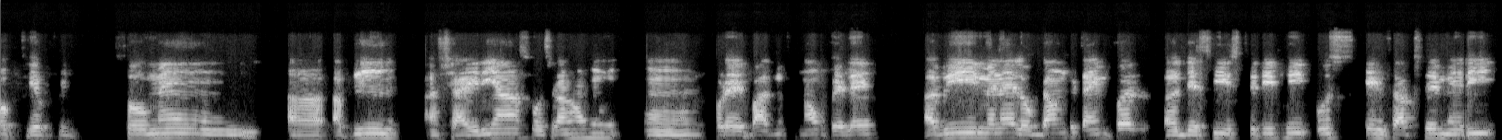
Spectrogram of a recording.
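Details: Adult man who stammers, a member of a stammering association, reciting his own poetry online, with a syllable repeated many times before a word; stuttering with syllable repetitions.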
